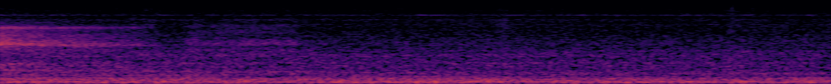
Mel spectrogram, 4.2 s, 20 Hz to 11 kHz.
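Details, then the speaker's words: Carrier Infinity 98 modulating gas furnace, first startup of the season, doing its system check of duct static pressure: only a low, steady blower rumble with nothing else cycling; normal blower operation. "And right now it's checking for the static pressure in the ductwork and everything, make sure there's no problems. So that's why you hear the fan blower running, but nothing else happening."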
